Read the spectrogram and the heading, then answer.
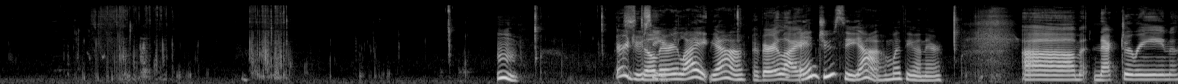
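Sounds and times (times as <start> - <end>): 
people sipping and slurping wine at a tasting: 0.6 - 4.1
speech: 5.1 - 5.3, 6.2 - 11.7.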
